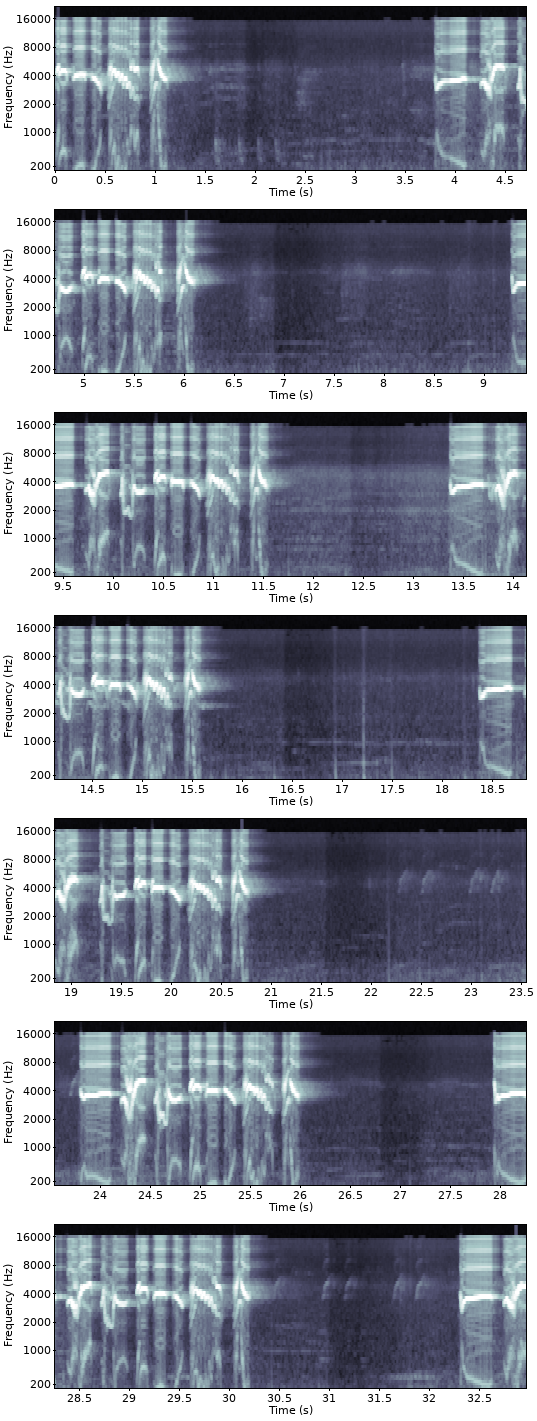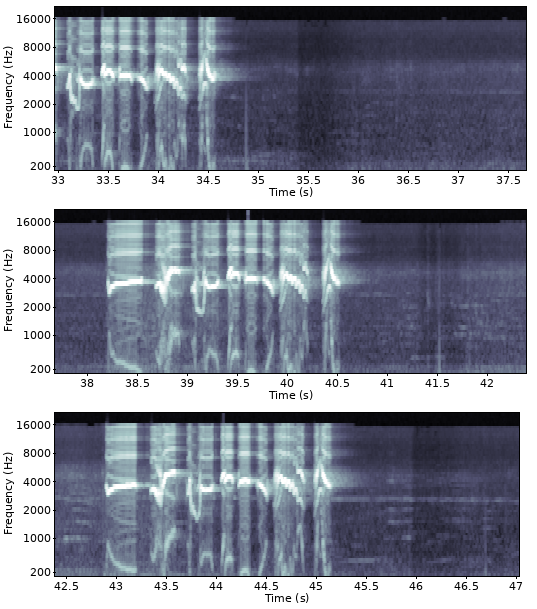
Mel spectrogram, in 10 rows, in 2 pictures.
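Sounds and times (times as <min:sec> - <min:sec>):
bird singing harsh chattering notes: 0:00.0 - 0:01.4, 0:03.8 - 0:06.2, 0:09.3 - 0:11.7, 0:13.4 - 0:15.8, 0:18.4 - 0:20.9, 0:23.8 - 0:26.1, 0:28.0 - 0:30.3, 0:32.3 - 0:34.7, 0:38.2 - 0:40.6, 0:42.9 - 0:45.3.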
